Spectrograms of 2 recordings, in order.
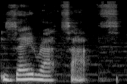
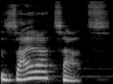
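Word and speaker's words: զայրացած: If we were reading this word in English, we might see Zairatsats, but that's not how we pronounce it in Armenian. The letter A in Armenian is always pronounced A, and so this word is pronounced Zairatsats or Zairatsats.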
